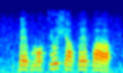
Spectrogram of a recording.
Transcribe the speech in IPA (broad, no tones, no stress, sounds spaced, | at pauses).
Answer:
ɓ ɛ b ɹ ɔ kʲ ɤ ʃ a p ɛ b a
